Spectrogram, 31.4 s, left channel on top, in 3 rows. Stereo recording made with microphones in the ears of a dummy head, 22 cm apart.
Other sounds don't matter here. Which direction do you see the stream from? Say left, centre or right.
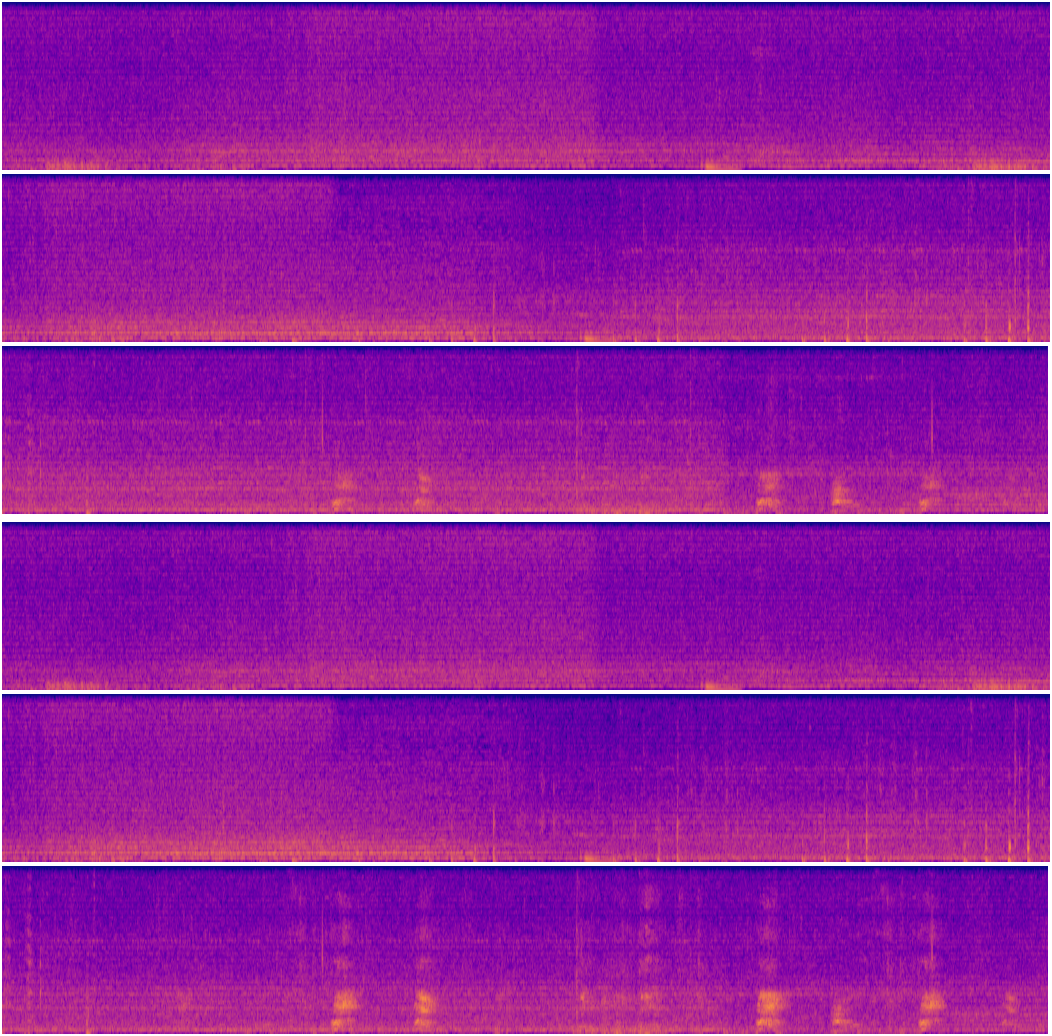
centre.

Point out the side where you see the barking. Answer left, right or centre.
right.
